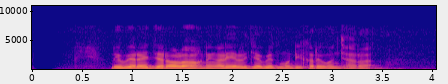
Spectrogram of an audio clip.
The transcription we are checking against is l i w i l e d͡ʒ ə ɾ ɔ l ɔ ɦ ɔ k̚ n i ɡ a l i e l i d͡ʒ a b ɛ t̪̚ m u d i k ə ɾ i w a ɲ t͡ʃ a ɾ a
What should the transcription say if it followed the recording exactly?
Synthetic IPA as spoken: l i w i ɾ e d͡ʒ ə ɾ ɔ l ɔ ɦ ɔ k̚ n i ŋ a l i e l i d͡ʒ a b ɛ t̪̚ m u d i k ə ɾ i w a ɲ t͡ʃ a ɾ a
